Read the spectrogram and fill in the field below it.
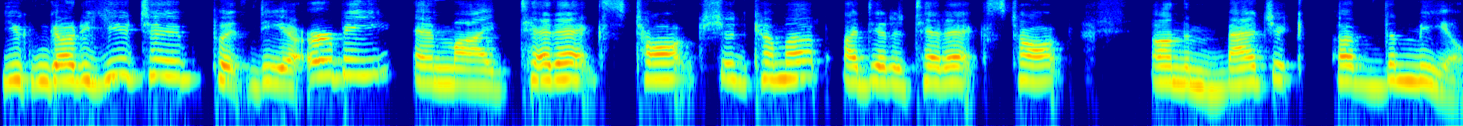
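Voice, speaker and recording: A woman with a Southern US accent, fairly high-pitched, at a very slow pace over a quiet background. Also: ordinary pitch variation. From US South. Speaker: author and speaker. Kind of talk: interview.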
